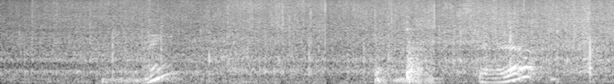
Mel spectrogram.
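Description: Corn kernels and peppers sizzling in a hot enamelled cast-iron pot as they are stirred with a wooden spoon, with a few short squeaks over the steady sizzle.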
